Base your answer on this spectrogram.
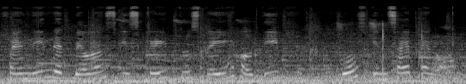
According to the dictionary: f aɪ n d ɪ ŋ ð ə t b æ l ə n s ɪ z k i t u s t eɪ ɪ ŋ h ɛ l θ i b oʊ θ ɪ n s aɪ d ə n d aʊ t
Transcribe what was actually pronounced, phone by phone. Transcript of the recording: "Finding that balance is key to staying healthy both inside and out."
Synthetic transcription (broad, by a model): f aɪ n d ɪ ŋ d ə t b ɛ l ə n s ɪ s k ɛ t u s t eɪ ɪ ŋ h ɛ l t i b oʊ f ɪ n s aɪ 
